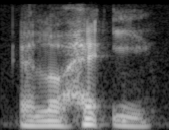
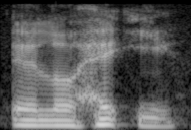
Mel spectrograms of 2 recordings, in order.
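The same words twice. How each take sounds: Both takes have the same delivery.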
